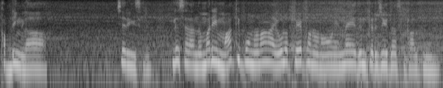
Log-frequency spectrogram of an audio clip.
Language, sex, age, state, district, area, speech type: Tamil, male, 18-30, Tamil Nadu, Tiruvannamalai, rural, spontaneous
